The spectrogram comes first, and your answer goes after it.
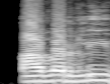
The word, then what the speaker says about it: hourly: In this also H is silent. Silent means it is dead. And how are we pronouncing this word? We are pronouncing the word from O. O is giving a vowel sound here.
